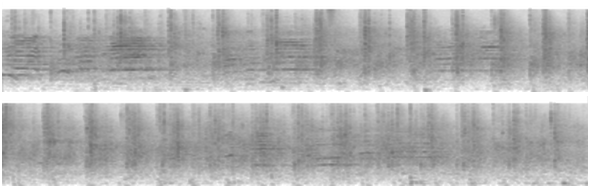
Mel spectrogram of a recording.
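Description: Young women call out to each other across an echoing hall.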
